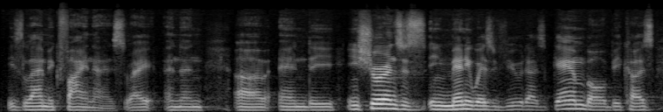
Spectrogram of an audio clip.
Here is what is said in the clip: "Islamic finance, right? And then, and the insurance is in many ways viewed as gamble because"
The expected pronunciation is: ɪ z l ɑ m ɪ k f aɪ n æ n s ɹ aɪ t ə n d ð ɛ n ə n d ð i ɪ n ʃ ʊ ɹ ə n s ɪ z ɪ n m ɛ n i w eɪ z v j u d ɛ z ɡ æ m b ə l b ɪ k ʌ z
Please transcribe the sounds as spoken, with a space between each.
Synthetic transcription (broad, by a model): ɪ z l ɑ m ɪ k f aɪ n æ n s ɹ aɪ t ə n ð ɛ n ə n ð i ɪ n ʃ ʊ ɹ ə n s ɪ z ɪ n m ɛ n i w eɪ z v j u d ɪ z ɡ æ m b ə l b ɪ k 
